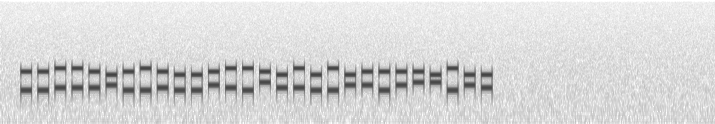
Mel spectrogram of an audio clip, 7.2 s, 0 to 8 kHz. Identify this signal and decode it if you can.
DTMF, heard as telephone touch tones, dialled by machine, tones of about 110 ms. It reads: 226657235118630461378280*374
